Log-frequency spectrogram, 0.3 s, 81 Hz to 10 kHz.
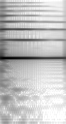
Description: PIANO C5; St.Piano&Strings

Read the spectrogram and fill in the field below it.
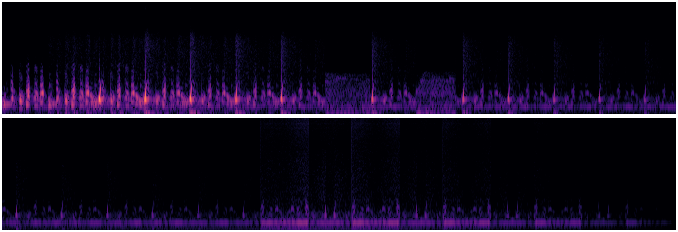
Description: Rhodes FX; EZRollers

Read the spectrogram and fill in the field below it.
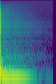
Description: VERB KICK; East West - Phat & Phunky

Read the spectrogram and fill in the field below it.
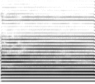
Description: OBOE, Orchestral Winds, Oboe mf f

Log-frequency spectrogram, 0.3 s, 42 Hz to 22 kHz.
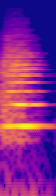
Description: G4, LOUD VIOLINS; Q Up Arts; Denny Jaeger Master Violin Library

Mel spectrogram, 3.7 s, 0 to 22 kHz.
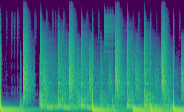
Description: Space Echo HR-16B 130BPM

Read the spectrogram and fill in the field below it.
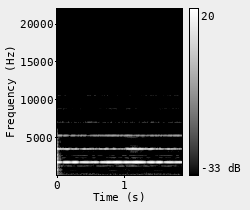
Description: ORGAN LOWER MANUAL; Keith Emerson Signature Series

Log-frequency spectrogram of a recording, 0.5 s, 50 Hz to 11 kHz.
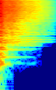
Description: snare R8 RIM; Roland - Rhythm Section; Snares 1; Sn Modules 1

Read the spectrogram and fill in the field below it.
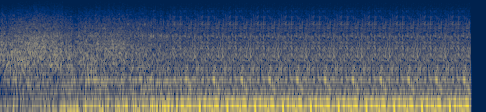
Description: CYBERGUN R, Hard & Loud Techno

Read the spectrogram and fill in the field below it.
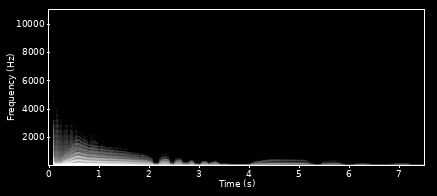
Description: FX, Drum Machines; Fricke Schlagzwerg

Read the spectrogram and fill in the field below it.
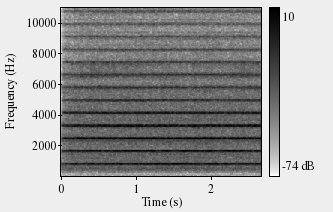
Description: TREM G#5, Violin; Q Up Arts; Denny Jaeger Master Violin Library; PERFORMANCE

